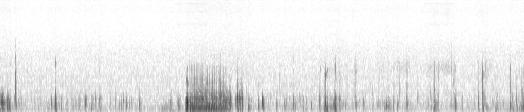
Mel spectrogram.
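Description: Irregular gurgles and clicks with one louder rumbling growl lasting under a second; ordinary stomach growling from gas and fluid moving.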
